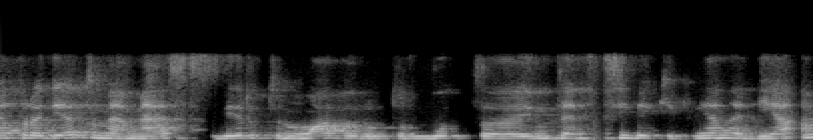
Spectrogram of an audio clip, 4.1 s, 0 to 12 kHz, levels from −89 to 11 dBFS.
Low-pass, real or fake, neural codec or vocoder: 7.2 kHz; real; none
